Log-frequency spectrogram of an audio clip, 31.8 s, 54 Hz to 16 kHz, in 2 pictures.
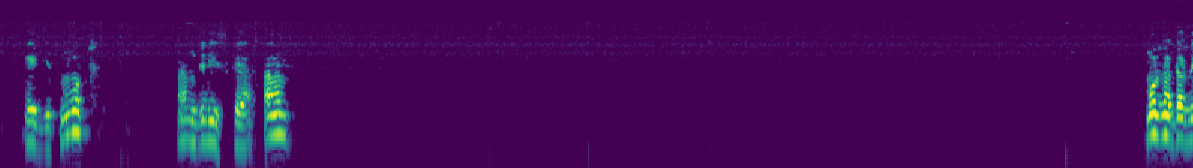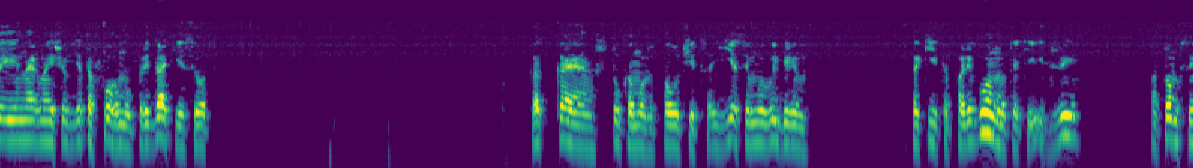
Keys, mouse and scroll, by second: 0.9 shift+middle click, 3.3 a, 6.5 click, 7.8-9.4 drag, 14.1 click, 16.1-17.3 drag, 19.1 click, 20.4-22.5 middle drag, 23.5 KP_1, 25.9-28.0 drag, 29.7 g.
